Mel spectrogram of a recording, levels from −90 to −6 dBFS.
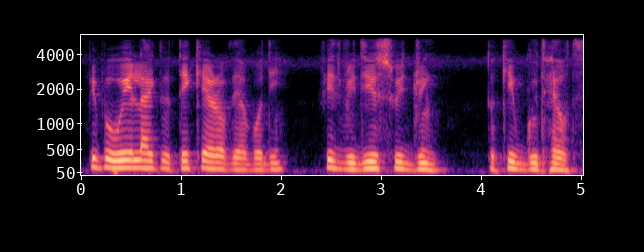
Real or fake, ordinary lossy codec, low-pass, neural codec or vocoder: real; none; 5.4 kHz; none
